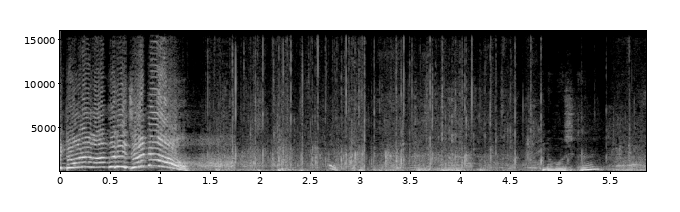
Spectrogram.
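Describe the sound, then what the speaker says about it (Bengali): An audience at an inauguration ceremony claps for Dona Ganguly, with a soft, scattered applause running beneath a host's voice and other people talking over it. "সো একটু জোরে হাততালি হবে শ্রীমতী ডোনা গাঙ্গুলির জন্য"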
